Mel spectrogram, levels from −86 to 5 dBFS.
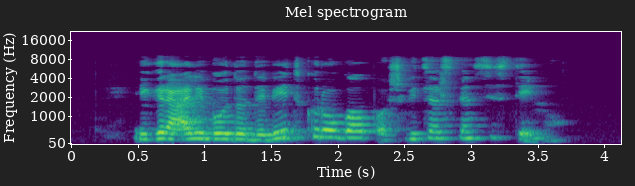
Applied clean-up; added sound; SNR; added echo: none; none; none; none.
